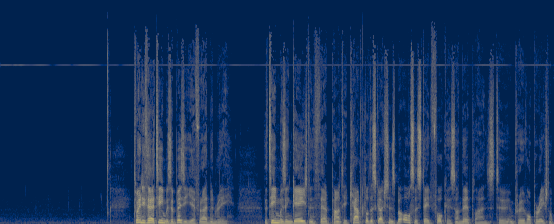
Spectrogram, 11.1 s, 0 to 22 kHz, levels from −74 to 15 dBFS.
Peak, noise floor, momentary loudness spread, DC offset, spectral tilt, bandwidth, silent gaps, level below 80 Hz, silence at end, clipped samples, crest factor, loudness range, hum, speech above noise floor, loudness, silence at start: 0 dBFS; -53 dBFS; 14 LU; under 0.1%; -3.5 dB/octave; over 20 kHz; none; -62 dBFS; 0.05 s; under 0.1%; 20 dB; 2 LU; none; 35 dB; -17 LUFS; 2.15 s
